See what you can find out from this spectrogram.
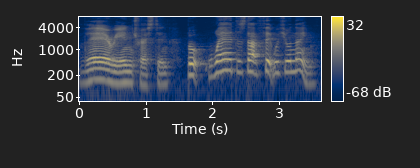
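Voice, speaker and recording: A woman's voice: lowish voice, very animated, moderate pace. A woman acting as a polite, formal radio interviewer in an amateur radio play. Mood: polite, dry.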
